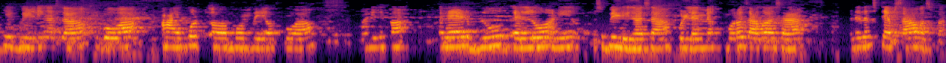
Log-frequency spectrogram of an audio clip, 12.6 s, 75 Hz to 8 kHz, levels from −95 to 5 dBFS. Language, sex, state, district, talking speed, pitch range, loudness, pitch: Konkani, female, Goa, North and South Goa, 130 wpm, 235-255 Hz, -16 LUFS, 245 Hz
